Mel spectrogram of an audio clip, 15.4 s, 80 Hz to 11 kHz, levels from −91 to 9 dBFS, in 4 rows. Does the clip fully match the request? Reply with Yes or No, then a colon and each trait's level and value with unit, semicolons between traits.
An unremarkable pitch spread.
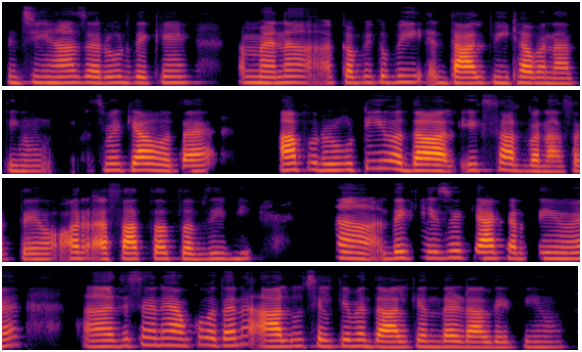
No: narrow, 2.2 semitones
